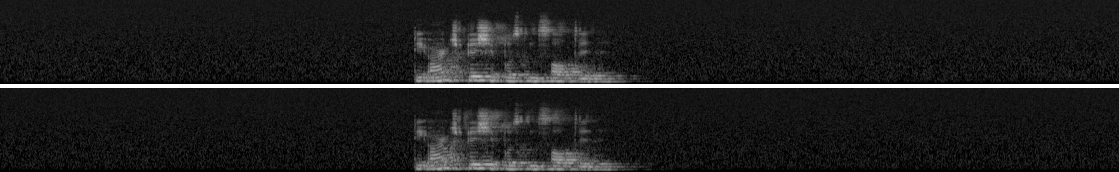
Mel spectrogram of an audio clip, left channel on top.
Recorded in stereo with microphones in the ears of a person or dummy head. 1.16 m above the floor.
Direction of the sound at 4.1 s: 10° left (ahead or behind).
